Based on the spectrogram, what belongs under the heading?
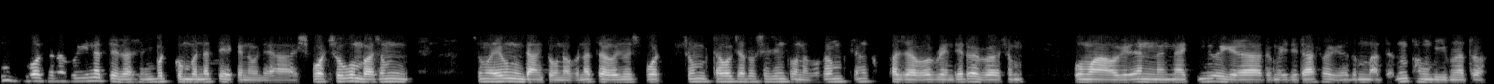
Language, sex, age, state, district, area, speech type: Manipuri, male, 18-30, Manipur, Kangpokpi, urban, conversation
